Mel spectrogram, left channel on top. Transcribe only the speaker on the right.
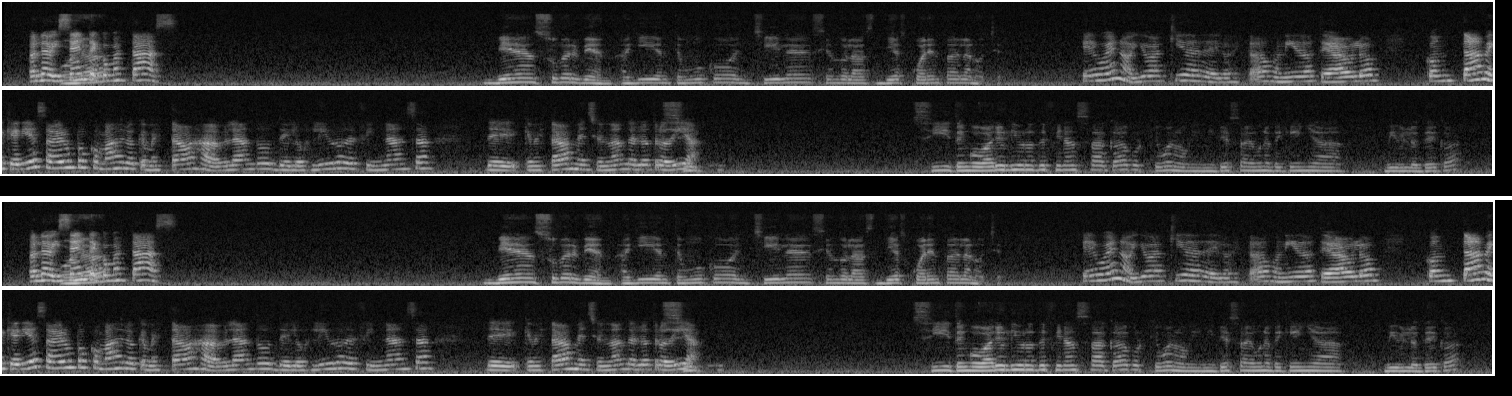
Hola,
bien, súper bien. Aquí en Temuco, en Chile, siendo las diez cuarenta de la noche.
Sí,
sí, tengo varios libros de finanzas acá porque, bueno, mi, mi pieza es una pequeña biblioteca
